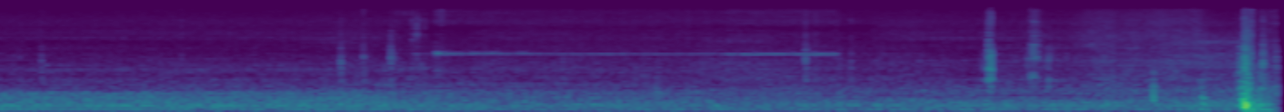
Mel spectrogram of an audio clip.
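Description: Low, steady hum inside a parked car's cabin, with a few faint clicks and a thin high tone held for about two seconds in the middle.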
